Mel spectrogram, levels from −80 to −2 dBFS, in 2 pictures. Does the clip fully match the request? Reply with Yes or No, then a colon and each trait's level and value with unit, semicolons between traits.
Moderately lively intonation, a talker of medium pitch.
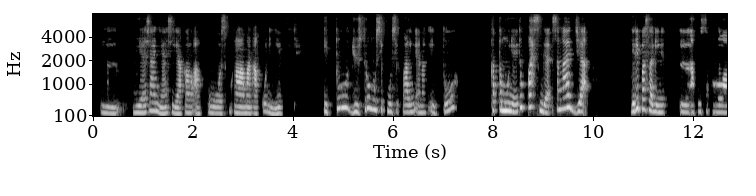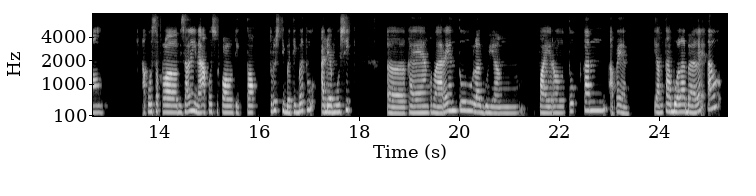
No: average, 3.3 semitones; high, 200 Hz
